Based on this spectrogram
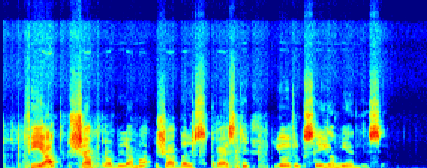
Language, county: Lithuanian, Šiauliai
